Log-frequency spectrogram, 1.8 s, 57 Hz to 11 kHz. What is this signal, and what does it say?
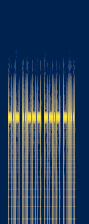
Morse code, heard as a keyed tone, about 48 wpm, 700 Hz. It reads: K2QB
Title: Easy Call Signs - 50wpm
